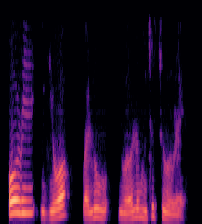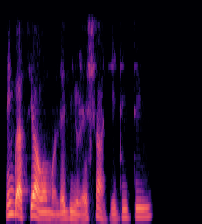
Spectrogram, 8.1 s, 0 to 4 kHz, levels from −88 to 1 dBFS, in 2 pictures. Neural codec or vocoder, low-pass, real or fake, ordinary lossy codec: codec, 16 kHz, 4 kbps, FunCodec, trained on LibriTTS, 50 frames a second; 3.6 kHz; fake; AAC, 32 kbps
